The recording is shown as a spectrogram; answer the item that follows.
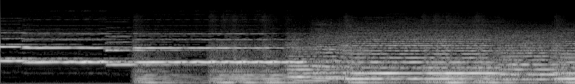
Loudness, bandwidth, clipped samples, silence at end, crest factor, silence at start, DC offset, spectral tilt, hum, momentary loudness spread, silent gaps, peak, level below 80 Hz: -15 LUFS; 12.5 kHz; under 0.1%; 0 s; 12 dB; 0 s; under 0.1%; -6.5 dB/octave; none; 5 LU; none; -4 dBFS; -38 dBFS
